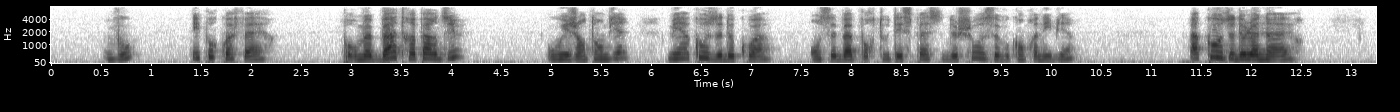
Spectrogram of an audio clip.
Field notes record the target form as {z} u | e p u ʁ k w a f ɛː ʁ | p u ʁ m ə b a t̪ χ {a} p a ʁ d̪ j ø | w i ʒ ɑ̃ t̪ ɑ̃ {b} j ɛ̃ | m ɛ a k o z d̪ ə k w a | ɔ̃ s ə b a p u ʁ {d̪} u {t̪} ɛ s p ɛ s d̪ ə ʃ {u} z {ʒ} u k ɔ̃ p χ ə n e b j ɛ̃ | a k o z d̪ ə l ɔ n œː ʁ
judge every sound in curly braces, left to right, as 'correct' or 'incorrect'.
incorrect: v, incorrect: ə, correct, incorrect: t̪, correct, incorrect: o, incorrect: v

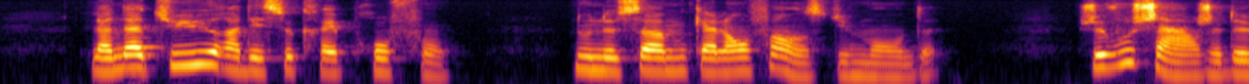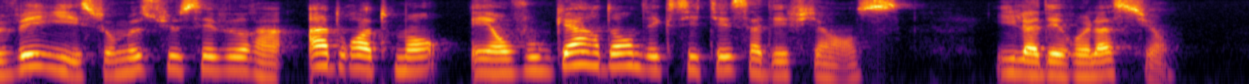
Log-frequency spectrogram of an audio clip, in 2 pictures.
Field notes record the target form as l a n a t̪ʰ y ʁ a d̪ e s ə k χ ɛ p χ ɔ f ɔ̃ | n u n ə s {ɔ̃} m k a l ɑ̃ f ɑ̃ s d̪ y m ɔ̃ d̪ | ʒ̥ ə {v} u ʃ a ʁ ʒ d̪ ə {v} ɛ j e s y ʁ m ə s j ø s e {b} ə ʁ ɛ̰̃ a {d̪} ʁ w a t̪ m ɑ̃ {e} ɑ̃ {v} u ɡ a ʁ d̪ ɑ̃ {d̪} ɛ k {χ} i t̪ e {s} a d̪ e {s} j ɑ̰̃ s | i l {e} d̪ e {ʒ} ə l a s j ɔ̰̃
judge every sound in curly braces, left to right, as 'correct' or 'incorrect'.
incorrect: ɔ, correct, correct, incorrect: v, correct, correct, correct, correct, incorrect: s, correct, incorrect: f, incorrect: a, incorrect: ʁ

